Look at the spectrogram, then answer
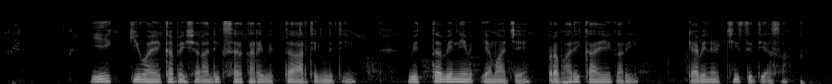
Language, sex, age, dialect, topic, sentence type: Marathi, male, 18-24, Southern Konkan, banking, statement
